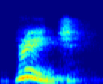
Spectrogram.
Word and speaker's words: bridge: These three letters together, DGE says J. And we have it in what like bridge, brr. Bridge, brr.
